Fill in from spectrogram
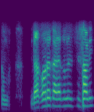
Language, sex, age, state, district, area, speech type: Marathi, male, 18-30, Maharashtra, Gondia, rural, conversation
